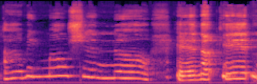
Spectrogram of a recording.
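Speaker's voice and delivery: high, slow, drawn-out whine; hammed-up tearful whimpering; mock crying. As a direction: wail it like a weepy girlfriend. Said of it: "she start crying".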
